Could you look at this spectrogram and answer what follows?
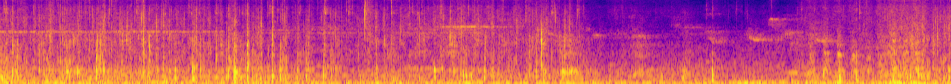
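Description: Pigeons coo near a spot where batter for lentil badi is being beaten by hand, a soft low murmuring coo persisting under steady background noise.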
